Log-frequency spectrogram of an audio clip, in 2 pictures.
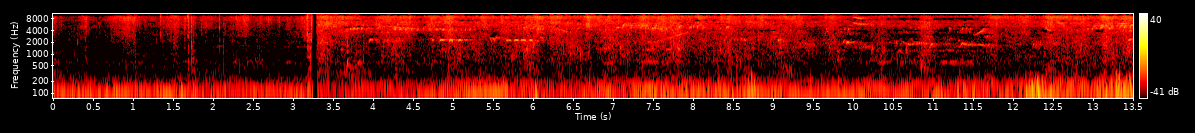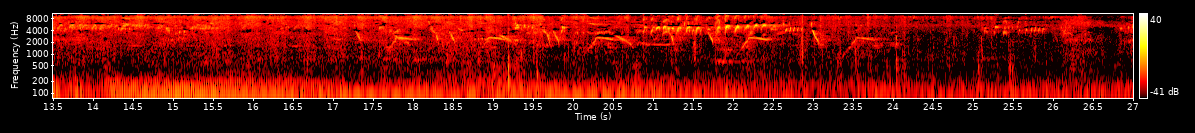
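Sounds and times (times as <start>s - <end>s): small birds chirping: 0.8s - 27.0s.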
